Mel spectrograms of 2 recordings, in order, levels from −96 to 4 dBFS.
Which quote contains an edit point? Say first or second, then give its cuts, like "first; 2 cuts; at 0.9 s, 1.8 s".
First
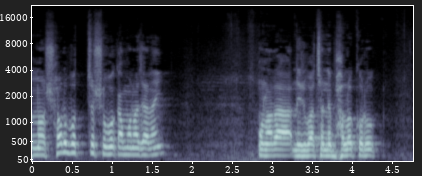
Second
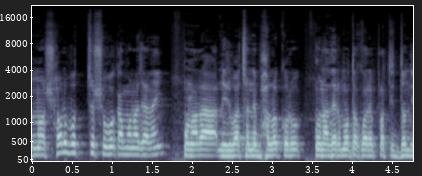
second; 2 cuts; at 1.7 s, 3.4 s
